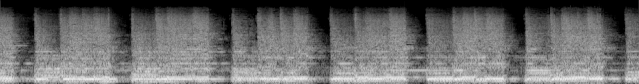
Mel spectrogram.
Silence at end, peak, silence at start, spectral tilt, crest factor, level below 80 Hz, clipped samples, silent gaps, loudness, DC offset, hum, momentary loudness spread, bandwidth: 0 s; 0 dBFS; 0 s; -4.5 dB/octave; 8 dB; -34 dBFS; under 0.1%; none; -9 LUFS; under 0.1%; none; 4 LU; 14.5 kHz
